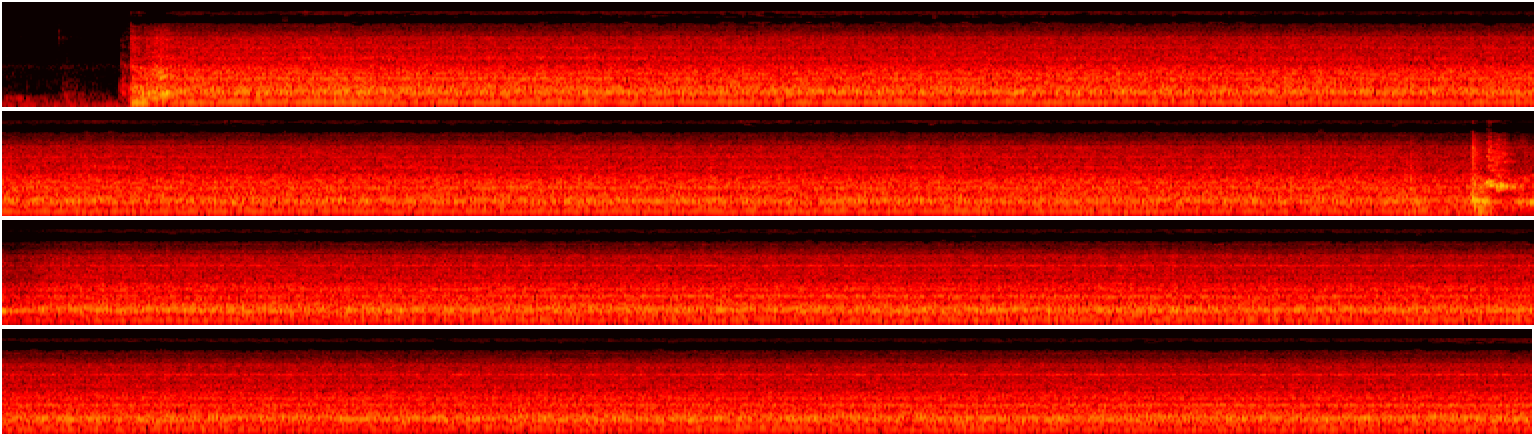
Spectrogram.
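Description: Metal lathe running steadily, its motor and gearing giving a constant hum with several steady tones; it starts abruptly about half a second in. A single sharp knock comes about halfway through.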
